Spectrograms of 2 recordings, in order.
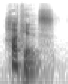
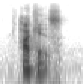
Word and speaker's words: Jaquez: Thank you to everyone who responded to me asking, hey, how do I pronounce Jaquez? Is it actually Jaquez or is it Jaquez? Or is Jaquez or Jaquez? It's Jaquez. Jaquez. Which is what I said originally.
